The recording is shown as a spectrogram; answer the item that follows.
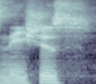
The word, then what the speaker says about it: niches: And then there's obviously the saying, I'm going to pronounce it in an American way because it sounds better. There's riches in the niches. It's niches, Americans, but anyway, we get the point.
